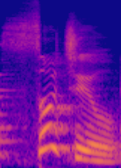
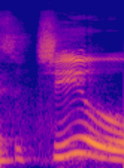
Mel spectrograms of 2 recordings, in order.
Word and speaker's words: sutil: Não é sutil. É sutil.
